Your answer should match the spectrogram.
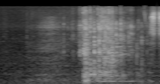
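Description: Small plastic packaging and plastic razor cartridge heads rustling and crackling as they are handled. Faint at first, growing louder from about a second in.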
